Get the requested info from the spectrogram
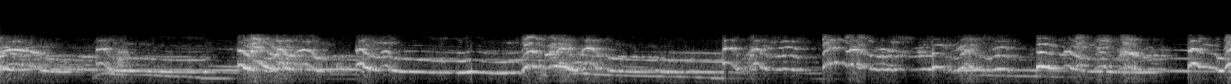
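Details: Howling dogs in a sustained group chorus: many long, quavering tones overlap and bend up and down, with new howls starting every second or two, keeping the wailing continuous throughout.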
